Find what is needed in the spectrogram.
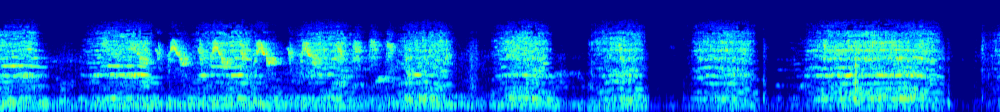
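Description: A cow being milked by hand into a steel pot: squirts of milk hiss into the pot in quick repeated spurts, with short breaks between them.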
